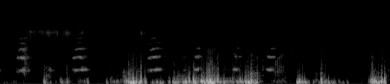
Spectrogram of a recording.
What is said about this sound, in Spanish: Para los que no sepan, mi cama y al lado está mi silla a veces, en la que estoy sentado ahorita. ¿Te imaginas que esté jetón, güey, y la silla se empieza a escuchar así en la noche?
